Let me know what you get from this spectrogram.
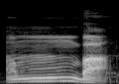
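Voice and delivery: अम्बा slow, humming through the m; drawn-out pronunciation. Shown as a demonstration. Teacher shows the m coming, अम्बा stretched out. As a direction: dwell on the m in अम्बा. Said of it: "मौ को उच्चारण में आ रहा है".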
